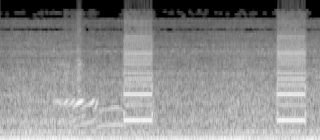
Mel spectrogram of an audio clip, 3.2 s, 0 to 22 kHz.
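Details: Volvo VNL truck, warning speaker replaced and soldered behind dash, diesel idling: two clean quarter-second buzzes about 1.5 seconds apart; low air pressure warning buzzer working after repair.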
